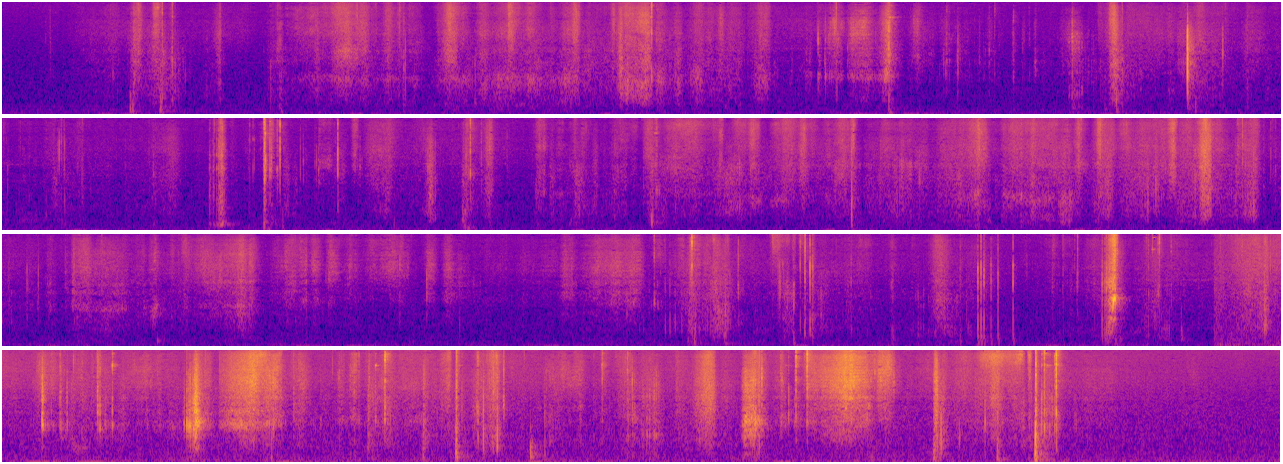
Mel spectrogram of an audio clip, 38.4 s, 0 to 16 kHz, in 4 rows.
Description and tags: carpet 07d leathersandals onoff
Getting leather sandals on/off. Recorded with a ZOOM H2 in a basement of a house, normalized with Audacity.
footstep, footsteps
